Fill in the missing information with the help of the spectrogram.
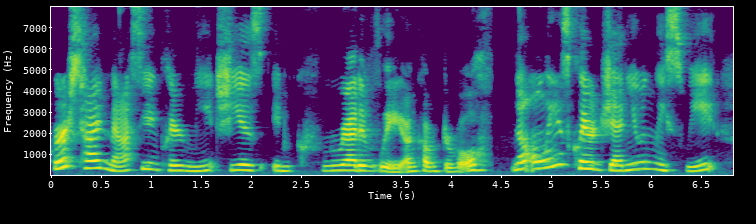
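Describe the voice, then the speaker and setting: A woman's voice: fairly high pitch, lively intonation, moderate pace. A young woman narrating a video essay in a casual, chatty way, with asides to the viewer.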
